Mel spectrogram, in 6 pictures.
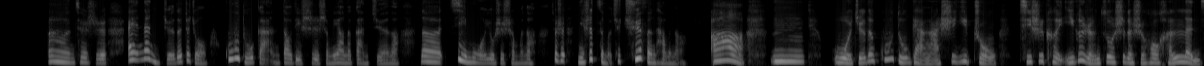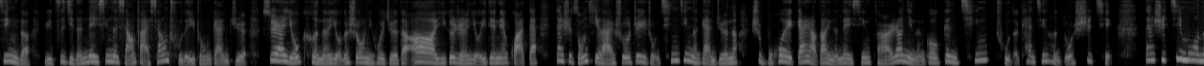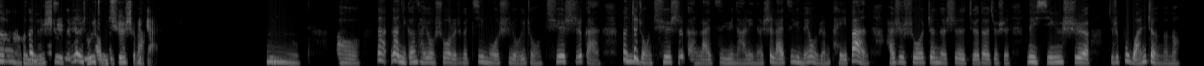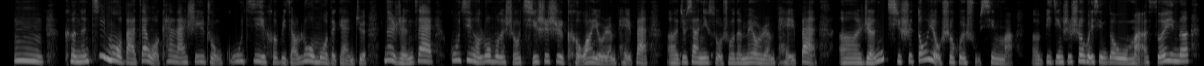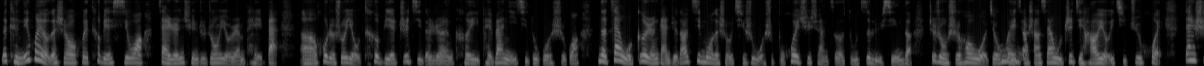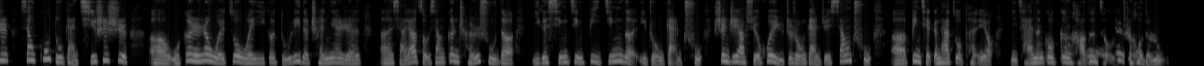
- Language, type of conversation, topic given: Chinese, podcast, 你怎么看待独自旅行中的孤独感？
- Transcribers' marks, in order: other background noise; other noise; "对" said as "嗯"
